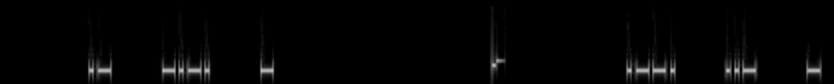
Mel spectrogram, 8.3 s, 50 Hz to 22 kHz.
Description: Morse code, heard as a keyed tone, about 28 wpm, spaced as for 13 wpm, 700 Hz. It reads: ACT PUT
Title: 4x Character Spacing - Top 500 Words - 28wpm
